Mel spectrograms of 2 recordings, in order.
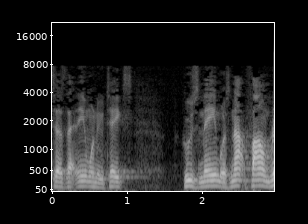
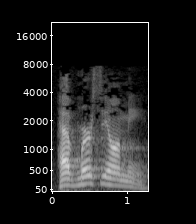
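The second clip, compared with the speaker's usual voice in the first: slightly louder, higher plea, slowing; half-raised pleading cry; mild acted yell; 4 semitones higher, 6 dB louder than usual. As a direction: call out for mercy without a full shout. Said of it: "And he yells out".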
